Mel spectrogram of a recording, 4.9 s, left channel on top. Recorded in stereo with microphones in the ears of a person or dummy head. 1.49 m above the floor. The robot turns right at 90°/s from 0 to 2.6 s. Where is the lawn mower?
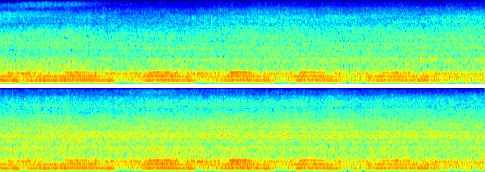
80° left; by 4.9 s 25° right (ahead or behind).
